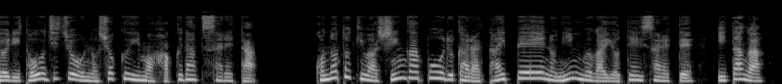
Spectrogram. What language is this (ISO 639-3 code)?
jpn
